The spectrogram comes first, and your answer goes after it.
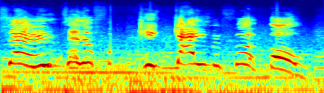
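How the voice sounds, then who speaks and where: Heard with audible room echo, a woman with an English accent speaks at an extremely high pitch, a moderate pace and with lively intonation. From England. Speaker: protester. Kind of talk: street interview. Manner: loud; animated.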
